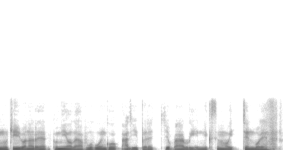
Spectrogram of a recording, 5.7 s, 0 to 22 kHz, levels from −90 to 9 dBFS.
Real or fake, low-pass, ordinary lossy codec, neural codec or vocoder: fake; none; none; codec, 16 kHz, 0.5 kbps, FunCodec, trained on Chinese and English, 25 frames a second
